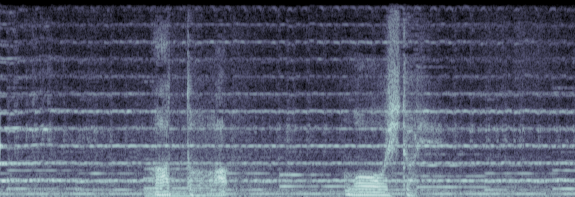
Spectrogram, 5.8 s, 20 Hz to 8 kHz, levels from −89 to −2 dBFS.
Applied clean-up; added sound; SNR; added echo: none; Bowed string instrument; 4 dB; none.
